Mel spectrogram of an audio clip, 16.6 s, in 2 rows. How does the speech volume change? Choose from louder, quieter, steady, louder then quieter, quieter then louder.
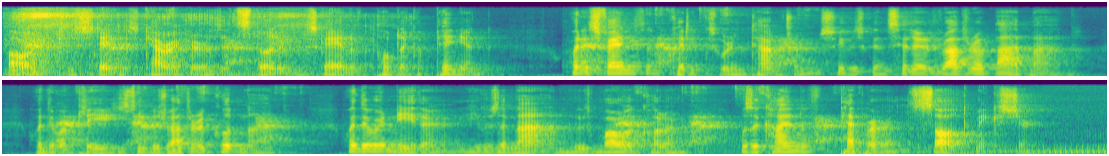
steady.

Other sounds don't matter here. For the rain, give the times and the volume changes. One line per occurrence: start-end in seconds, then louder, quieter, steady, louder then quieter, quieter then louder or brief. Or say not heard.
not heard.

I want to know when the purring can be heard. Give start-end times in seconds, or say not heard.
0.0-3.1, 12.4-16.5.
